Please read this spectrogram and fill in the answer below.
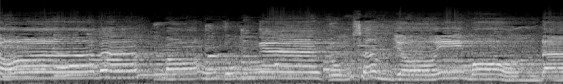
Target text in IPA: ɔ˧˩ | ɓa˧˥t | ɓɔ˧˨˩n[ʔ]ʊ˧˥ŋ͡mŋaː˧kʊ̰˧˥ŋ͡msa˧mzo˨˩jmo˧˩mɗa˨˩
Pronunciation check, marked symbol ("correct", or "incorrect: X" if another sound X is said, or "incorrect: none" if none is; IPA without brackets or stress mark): incorrect: k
